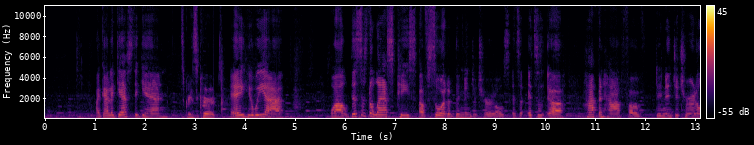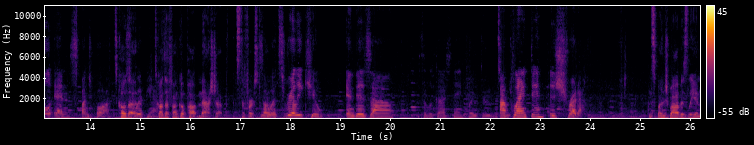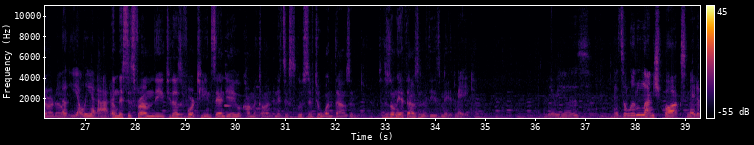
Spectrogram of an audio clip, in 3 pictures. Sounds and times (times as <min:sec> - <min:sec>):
Music: 0:00.0 - 0:39.3.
